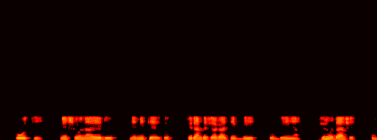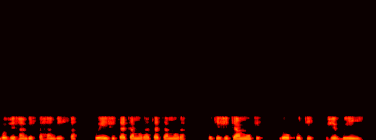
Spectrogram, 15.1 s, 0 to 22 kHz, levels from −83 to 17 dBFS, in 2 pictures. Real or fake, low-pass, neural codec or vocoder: real; 3.6 kHz; none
